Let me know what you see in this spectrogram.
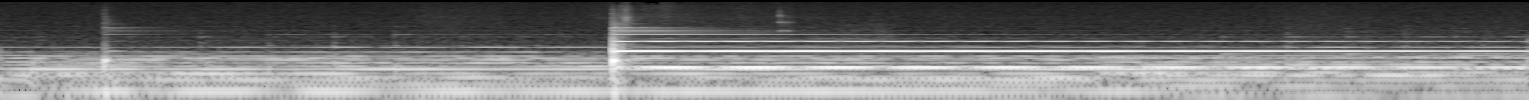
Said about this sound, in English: Take a final breath. When you're ready, at the sound of the bell, you can gently open your eyes.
